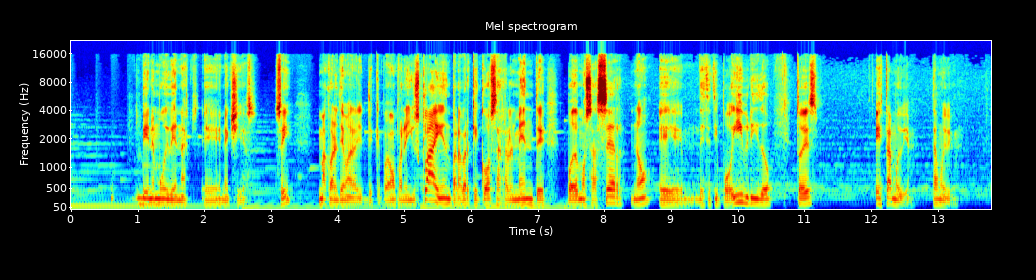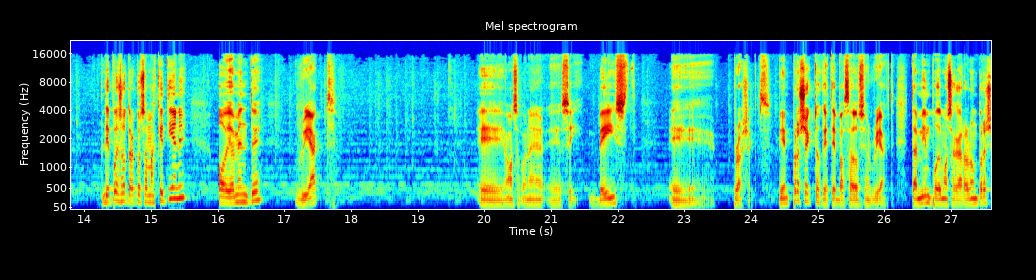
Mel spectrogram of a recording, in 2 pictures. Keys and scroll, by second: 0.6 BackSpace, 0.8 Escape, 13.5 ;, 13.7 space, 17.2-24.3 typing, 25.6 ctrl+s.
